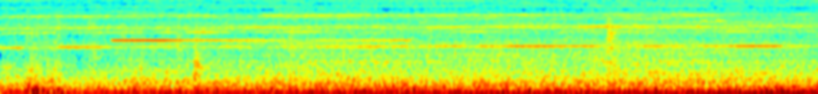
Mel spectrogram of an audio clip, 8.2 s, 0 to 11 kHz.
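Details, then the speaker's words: HWH RV hydraulic pump motor RAP91244, reinstalled after replacing its carbon brushes, running the slides with the vehicle engine idling for current: steady low drone with no catches or surging, labouring briefly to pressurize and sounding good; normal hydraulic pump running. "Always let it labor there just a little bit, make sure everything pressurizes good. But it sounds really good."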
